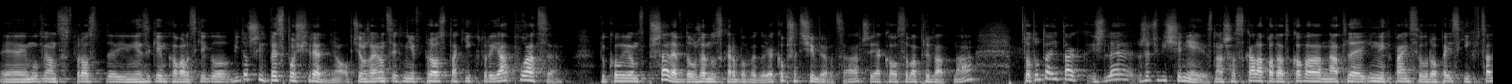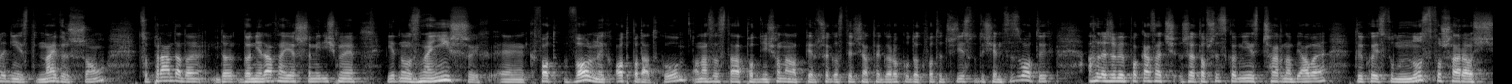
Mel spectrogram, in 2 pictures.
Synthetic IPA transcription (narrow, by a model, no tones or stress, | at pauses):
muvʲjɔnt̪sfpɾɔst̪jɛ̃zɘkʲɛmkɔvalskʲɛɡɔvʲid̪ɔt͡ʂnɘɣbɛspɔɕɾɛd̪ɲɔʔɔ̰pt͡ɕɔ̃ʐajɔnt̪sɘxmɲɛfpɾɔst̪ːakʲixkt̪uɾɛjapwat̪sɛ | vɘkɔnujɔnt̪spʂɛlɛvd̪ɔuʐɛnd̪uskaɾbɔvɛɡɔjakɔpʂɛt̪ɕɛmbʲjɔɾt̪sat͡ʂɘijakɔːsɔbapɾɘvat̪na | t̪ɔt̪ut̪ajt̪akʑlɛʐɛt͡ʂɘvʲiɕt͡ɕɛɲɛjɛ̰st̪naʂaskalapɔd̪at̪kɔvanat̪lɛinːɘxpaj̃st̪fɛwɾɔpɛjskʲixft̪salɛɲɛjɛst̪najvɘʂːɔ̃w̃ | t̪sɔpɾavd̪ad̪ɔɔd̪ɔɲɛd̪avnajɛʂt͡ʂɛmʲjelʲiɕmɘ | jɛd̪nɔ̃w̃znajɲiʂːɘxkfɔt̪vɔlnɘxɔt̪pɔd̪at̪kuɔ̰nazɔst̪awapɔd̪ɲeɕɔnaɔt̪̚pʲjɛɾfʂɛɡɔst̪ɘt͡ʂɲat̪ɛɡɔɾɔkud̪ɔkfɔt̪ɘtʂɘd͡ʑɛst̪ut̪ɘɕɛnt̪sɘzwɔt̪ɘx | alɛʐɛbɘpɔkazad͡ʑʐɛt̪ɔfʂɘst̪̚kɔɲɛjɛst̪̚t͡ʂaɾnɔbʲjawɛ | t̪ɘlkɔjɛst̪ːumnust̪fɔʂaɾɔɕt͡ɕi̥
